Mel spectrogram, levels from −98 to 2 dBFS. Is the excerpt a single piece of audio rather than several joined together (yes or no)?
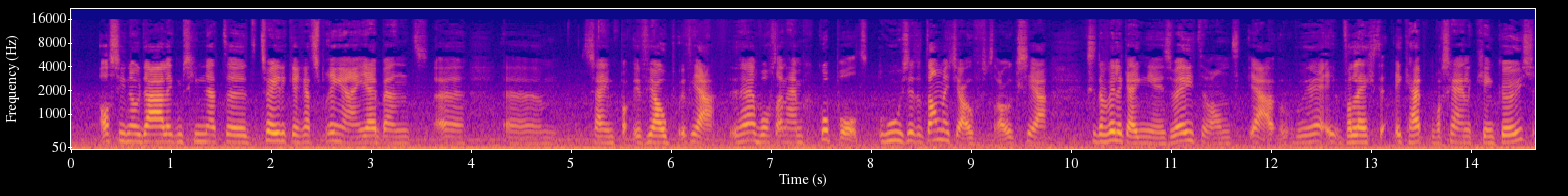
yes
